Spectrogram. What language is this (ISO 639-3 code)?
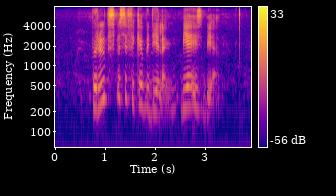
afr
